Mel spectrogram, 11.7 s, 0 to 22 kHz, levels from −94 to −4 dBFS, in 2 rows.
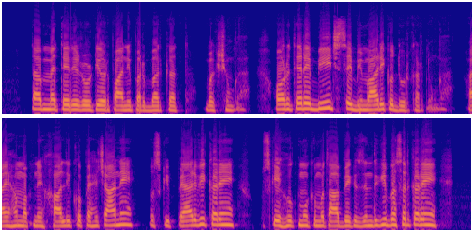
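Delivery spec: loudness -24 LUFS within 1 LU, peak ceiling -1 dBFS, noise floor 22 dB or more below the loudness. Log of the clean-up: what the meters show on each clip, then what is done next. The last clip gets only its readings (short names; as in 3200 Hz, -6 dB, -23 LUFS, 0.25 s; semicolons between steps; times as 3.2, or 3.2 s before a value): clipped 1.5%; flat tops at -23.5 dBFS; dropouts 3; longest dropout 5.4 ms; loudness -32.5 LUFS; peak -23.5 dBFS; loudness target -24.0 LUFS
-> clip repair -23.5 dBFS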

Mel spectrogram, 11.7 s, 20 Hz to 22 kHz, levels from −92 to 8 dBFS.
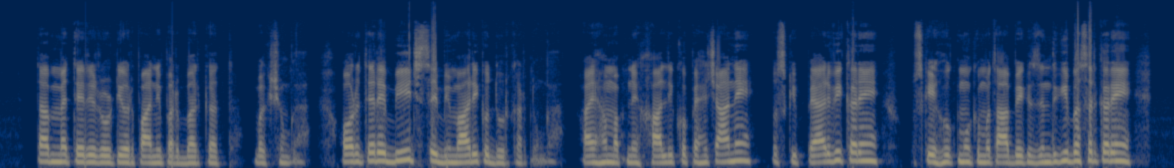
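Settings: clipped 0.0%; dropouts 3; longest dropout 5.4 ms
-> interpolate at 0.85/1.72/4.47, 5.4 ms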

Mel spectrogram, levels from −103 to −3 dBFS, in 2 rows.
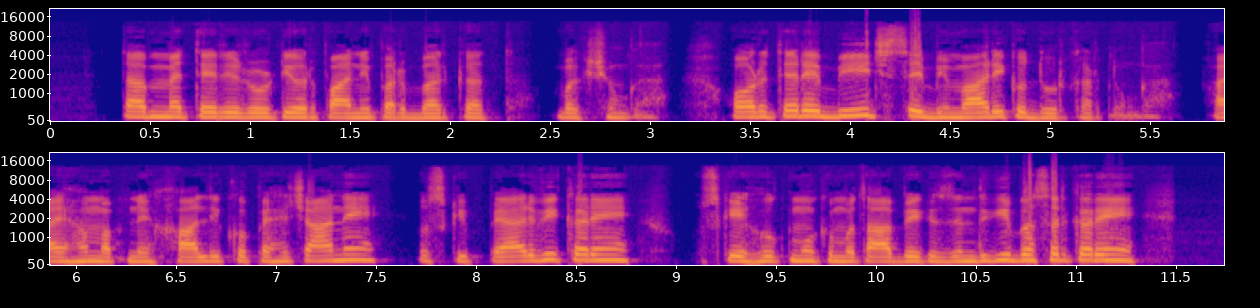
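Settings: dropouts 0; loudness -32.0 LUFS; peak -14.5 dBFS; loudness target -24.0 LUFS
-> gain +8 dB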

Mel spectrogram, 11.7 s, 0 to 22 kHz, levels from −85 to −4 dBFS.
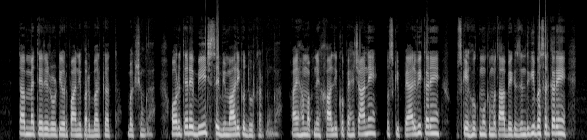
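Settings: loudness -24.0 LUFS; peak -6.5 dBFS; noise floor -74 dBFS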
